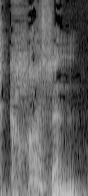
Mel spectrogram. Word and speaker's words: Cawson: Um Kate Island and Cawson. At least did I pronounce that correctly? You did. It's like Clawson without the L.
